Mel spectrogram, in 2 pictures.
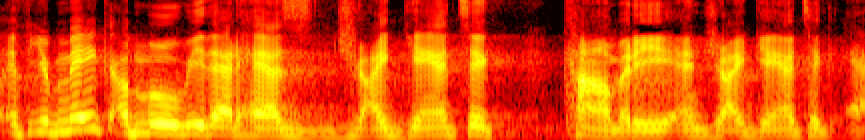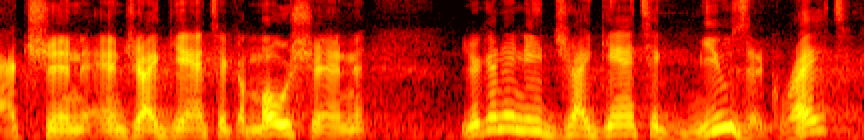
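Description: Playful bright-voiced man on stage. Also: mid-range voice, expressive, normal speed. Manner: playful, teasing. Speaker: film director on stage. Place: large arena stage. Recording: arena sound with long reverb.

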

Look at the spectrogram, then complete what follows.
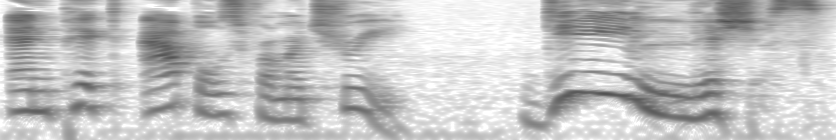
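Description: Female picture-book reader for young kids: unhurried, highly expressive intonation, dramatic emphasis, hushed asides. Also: a little hiss or hum. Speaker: storyteller reading a picture book aloud to children. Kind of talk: expressive read-aloud storytelling for young children.

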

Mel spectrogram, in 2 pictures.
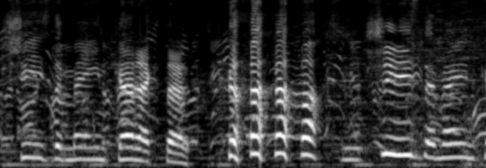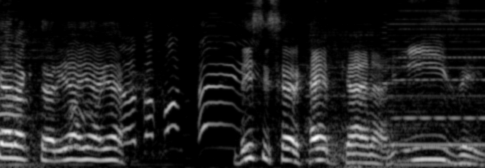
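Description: A man in his thirties giving casual, excitable off-the-cuff commentary as a reaction video host, often exclaiming and repeating his phrases. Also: sits high. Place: indoor room. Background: game trailer music.

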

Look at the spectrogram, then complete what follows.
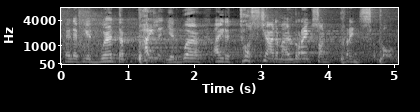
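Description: A man's voice: a little high, steady tone, moderate pace, music in the background, close to an everyday voice. A man playing a stern, scornful military sergeant in a radio drama. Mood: stern contempt. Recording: echoey hall, noisy ambience.

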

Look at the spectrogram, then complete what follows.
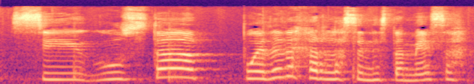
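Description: A woman's voice: sits high, takes it slowly. A woman playing a polite, flustered young fruit seller in a student radio drama.

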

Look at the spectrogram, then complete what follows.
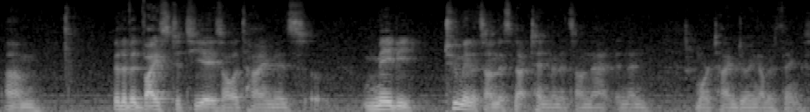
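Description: A man leads a teaching workshop in a seminar room, speaking casually and letting his sentences fade softly at the ends. His voice is mellow and relaxed. The sound has echo and faint hiss from a room microphone. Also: on the low side, normal speed. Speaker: French language instructor. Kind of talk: workshop presentation and discussion. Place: medium-sized seminar room with audience.

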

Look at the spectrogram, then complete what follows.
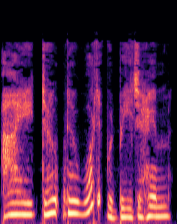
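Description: Storybook figure: earnest young woman, soft and halting, read by a woman narrator, dry close sound. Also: medium pitch, slightly rough, no echo, voice pushed up.

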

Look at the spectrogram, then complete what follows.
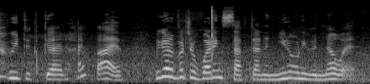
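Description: A woman's voice: high-pitched, fast talker, background noise. A young woman vlogging to a handheld camera, chatty and giggly, talking straight to her viewers. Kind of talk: casual vlog chat. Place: car, then outdoors and at home. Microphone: handheld camera at arm's length.

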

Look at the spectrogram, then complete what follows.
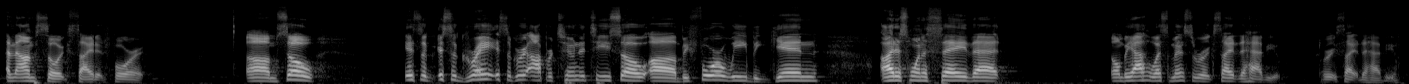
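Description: A man's voice: on the high side, lively intonation, moderate pace, pauses often. A young man emceeing a concert in a large auditorium, speaking earnestly on a handheld mic. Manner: earnest, builds to rousing shouts, hushed prayer. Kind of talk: emcee introductions and public prayer.

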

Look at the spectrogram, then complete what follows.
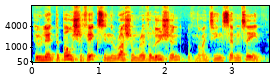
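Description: Higher-voiced mellow man reading quiz questions. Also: lively intonation, quick pace. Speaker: quiz narrator. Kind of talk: scripted quiz narration. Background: music.

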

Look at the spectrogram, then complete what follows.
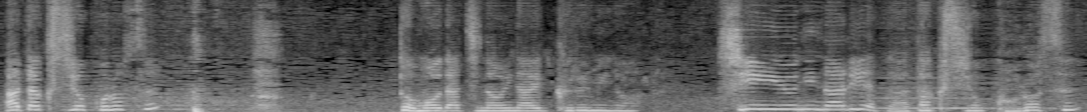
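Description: A woman's voice: high-pitched, animated, slow pace. A woman playing an elegant, scheming young lady in a Japanese audio drama, with haughty, mocking, refined speech. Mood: mocking, menacing.

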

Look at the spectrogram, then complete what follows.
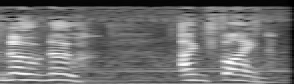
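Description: A woman's voice: high-pitched, slow pace, long reverb tail, music in the background. A proud captive queen. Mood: pleading. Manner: defiant, swinging to desperate pleading. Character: proud captive Mercian queen, loyal wife. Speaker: game character.

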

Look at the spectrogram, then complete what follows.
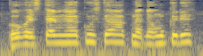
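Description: A young Malaysian man speaks in a slightly high voice. He keeps up an insistent, questioning, casual phone manner. He is recorded in a car cabin with faint noise behind him. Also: steady tone, rapid-fire, darkish tone. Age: 20s. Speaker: prank caller. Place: inside a parked car.

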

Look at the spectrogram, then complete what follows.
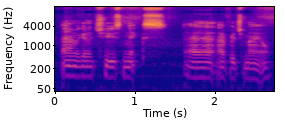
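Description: Hoarse gravelly man narrating a tutorial. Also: fairly low pitch, a little fast. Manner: relaxed and chatty, with frequent ums and uhs. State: slightly hoarse from a sore throat. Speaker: 3D art instructor. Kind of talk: screen-recorded software tutorial narration. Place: at his desk, voice-over for a screen recording.

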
